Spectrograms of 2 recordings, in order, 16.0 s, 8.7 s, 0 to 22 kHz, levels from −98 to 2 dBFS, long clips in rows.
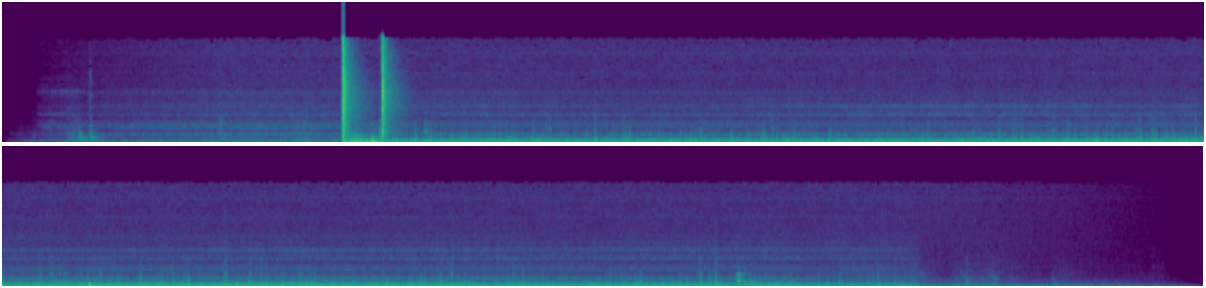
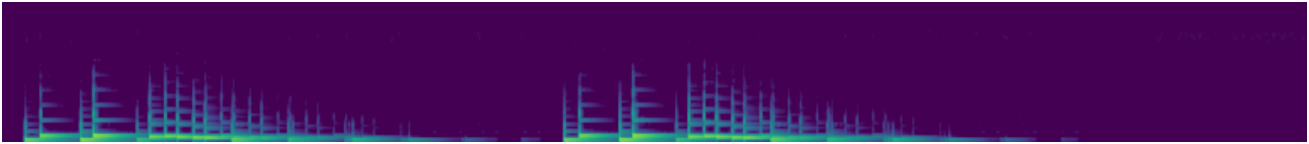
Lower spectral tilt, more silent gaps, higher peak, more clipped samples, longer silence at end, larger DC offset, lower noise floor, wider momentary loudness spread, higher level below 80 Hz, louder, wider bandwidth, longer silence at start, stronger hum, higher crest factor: about the same, -3.5 dB/octave vs -3 dB/octave; second, none vs 3.31-3.45 s, 3.59-3.74 s; first, 0 dBFS vs -10 dBFS; neither; second, 0.4 s vs 2.65 s; neither; second, -65 dBFS vs under -90 dBFS; second, 16 LU vs 23 LU; first, -48 dBFS vs -90 dBFS; second, -36 LUFS vs -25 LUFS; first, 16.5 kHz vs 8.4 kHz; first, 0.35 s vs 0.15 s; neither; first, 38 dB vs 18 dB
